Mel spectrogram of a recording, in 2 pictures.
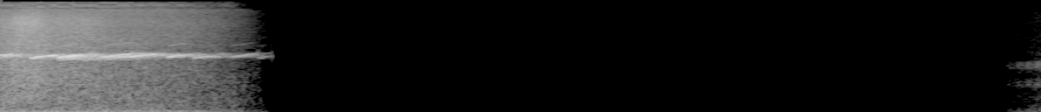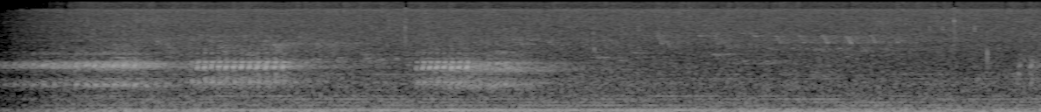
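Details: Wisconsin native frogs: a high frog trill opens, then after a silence fainter, nasal frog calls sound in short bursts.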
